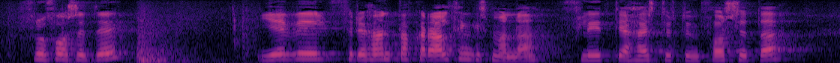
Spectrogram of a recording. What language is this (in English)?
Icelandic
